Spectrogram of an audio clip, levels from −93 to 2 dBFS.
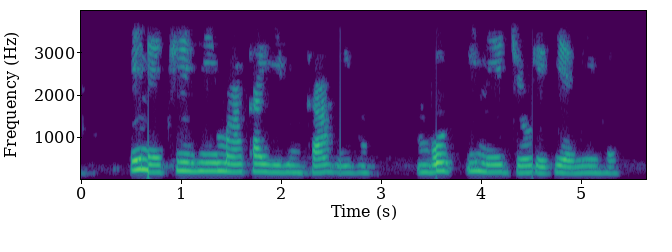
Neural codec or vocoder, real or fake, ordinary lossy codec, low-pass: none; real; none; 3.6 kHz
